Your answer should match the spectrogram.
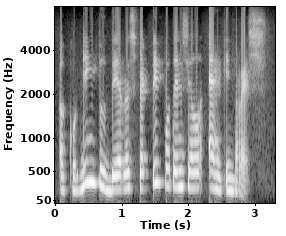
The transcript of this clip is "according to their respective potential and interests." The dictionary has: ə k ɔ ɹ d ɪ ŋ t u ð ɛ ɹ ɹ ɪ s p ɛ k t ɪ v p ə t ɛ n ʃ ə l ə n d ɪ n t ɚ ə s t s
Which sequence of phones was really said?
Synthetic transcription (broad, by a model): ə k ɔ ɹ d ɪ ŋ t u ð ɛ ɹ ɹ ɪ s p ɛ k t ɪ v p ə t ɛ n s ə l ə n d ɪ n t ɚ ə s s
